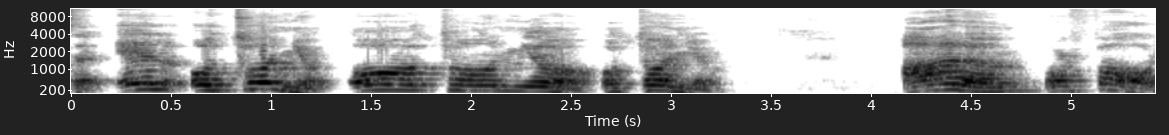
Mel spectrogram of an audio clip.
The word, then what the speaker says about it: otoño: I mispronounced that. El otoño.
